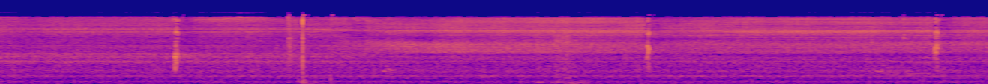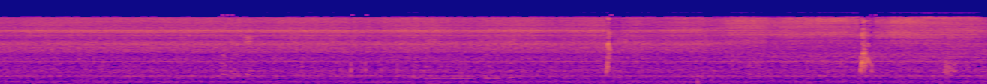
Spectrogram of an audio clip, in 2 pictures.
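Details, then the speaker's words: Infant has hiccups; faint, brief squeaky clicks recur every few seconds over a quiet hiss, as he squeaks with each hiccup. "has the hiccups and you can actually hear him make a squeaking noise every time he Hicks up it was pretty funny"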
